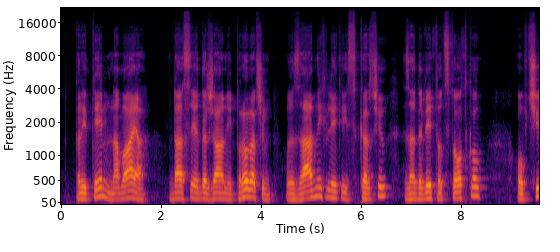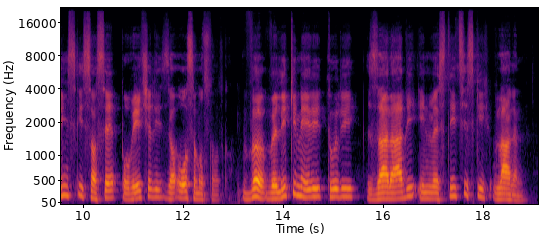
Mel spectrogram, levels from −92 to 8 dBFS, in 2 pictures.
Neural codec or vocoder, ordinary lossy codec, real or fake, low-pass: codec, 44.1 kHz, 2.6 kbps, SNAC; none; fake; none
